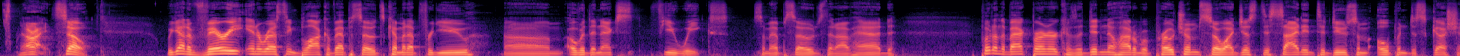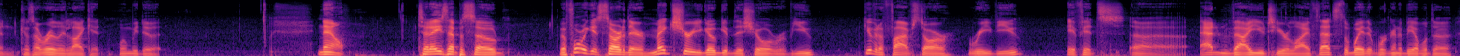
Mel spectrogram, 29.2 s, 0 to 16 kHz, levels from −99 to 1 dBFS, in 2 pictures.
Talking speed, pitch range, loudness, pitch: 200 wpm, 105-135 Hz, -28 LUFS, 120 Hz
